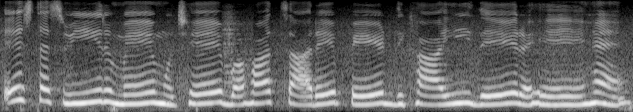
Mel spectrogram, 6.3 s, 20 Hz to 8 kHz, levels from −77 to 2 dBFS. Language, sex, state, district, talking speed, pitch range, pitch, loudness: Hindi, female, Madhya Pradesh, Katni, 105 wpm, 235-275 Hz, 255 Hz, -10 LUFS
